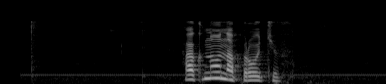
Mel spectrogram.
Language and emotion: Russian, neutral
